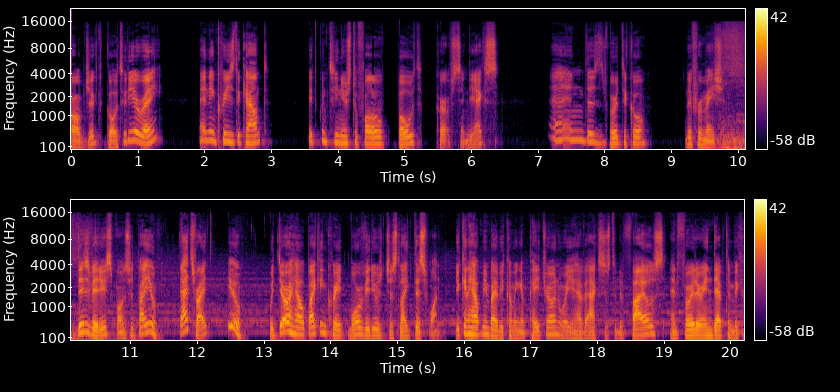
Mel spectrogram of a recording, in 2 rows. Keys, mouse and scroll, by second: 0.8 click, 2.1 click, 3.2-4.0 scroll down 1, 4.0 middle click, 4.0 scroll down 1, 7.9-8.4 scroll down 1, 8.4-9.0 scroll down 1, 9.3 shift+middle click.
